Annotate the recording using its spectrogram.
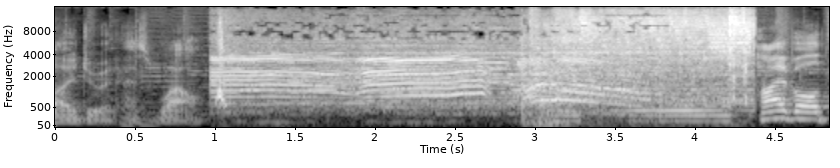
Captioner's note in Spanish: Smithers gritando; zapping eléctrico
